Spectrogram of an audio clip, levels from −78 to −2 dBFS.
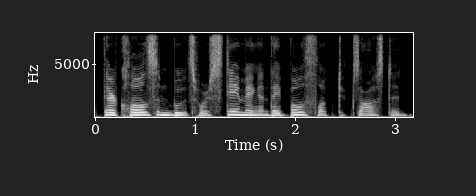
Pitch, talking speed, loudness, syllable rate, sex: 205 Hz, 205 wpm, -15 LUFS, 5.7 syllables/s, female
